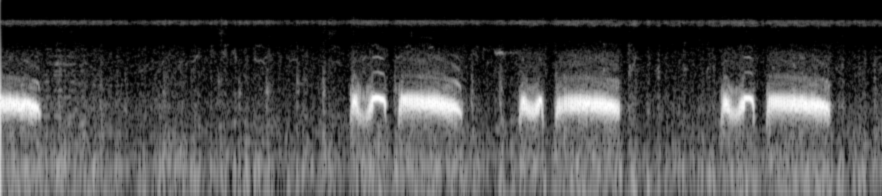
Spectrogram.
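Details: Spotted dove in Indonesia, recorded while wild doves are being lured: repeated phrases of a quick doubled coo then a long, mellow, level coo, each phrase about every two seconds after an early pause.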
